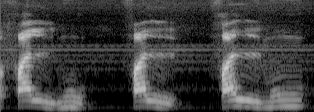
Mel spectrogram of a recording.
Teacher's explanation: فالمو، لام کے اوپر اسی طرح توسط ہوگا، فالمو فالمو، مو کو لمبا کریں گے، واو مدہ ہے یہاں پر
